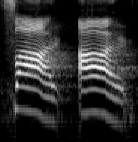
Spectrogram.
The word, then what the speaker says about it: far: You will now learn to say words in which the R at the last is not pronounced.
